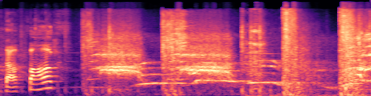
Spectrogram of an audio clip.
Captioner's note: screaming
